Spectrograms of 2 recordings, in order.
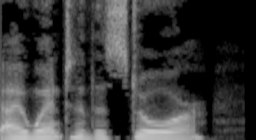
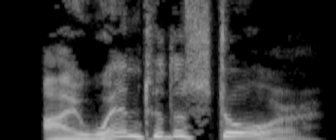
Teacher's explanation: the words to and the become so weak that they almost disappear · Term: unstressed words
